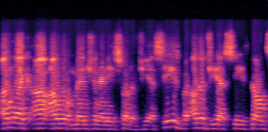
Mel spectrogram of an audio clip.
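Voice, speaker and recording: Somewhat breathy, a man with a Boston accent talks at a moderate pace with ordinary pitch variation. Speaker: mortgage broker. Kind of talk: panel discussion. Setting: video call. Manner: halting.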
